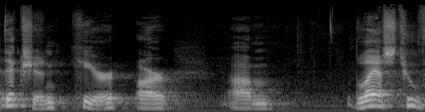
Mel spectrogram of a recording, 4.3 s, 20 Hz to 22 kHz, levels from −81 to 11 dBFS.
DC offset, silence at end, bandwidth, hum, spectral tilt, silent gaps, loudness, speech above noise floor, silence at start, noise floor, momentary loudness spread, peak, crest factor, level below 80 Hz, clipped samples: under 0.1%; 0 s; 19 kHz; none; -4 dB/octave; none; -24 LUFS; 27 dB; 0 s; -50 dBFS; 16 LU; -4 dBFS; 20 dB; -62 dBFS; under 0.1%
